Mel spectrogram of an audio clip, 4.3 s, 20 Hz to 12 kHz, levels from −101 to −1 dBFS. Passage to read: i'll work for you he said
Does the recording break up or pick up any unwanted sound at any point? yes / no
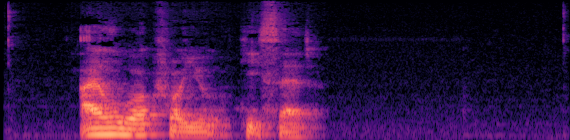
no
